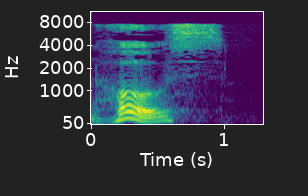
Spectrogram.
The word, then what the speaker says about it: hos: And then the relative pronoun hos. H long O S, not long O, excuse me. H O S. And it's a relative pronoun.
